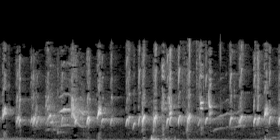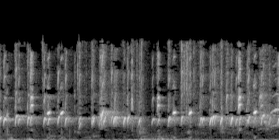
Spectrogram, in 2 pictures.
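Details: European goldfinch pouring out a steady rapid twitter, bright chirps and liquid trills without a break, with a few soft low knocks in the background.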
